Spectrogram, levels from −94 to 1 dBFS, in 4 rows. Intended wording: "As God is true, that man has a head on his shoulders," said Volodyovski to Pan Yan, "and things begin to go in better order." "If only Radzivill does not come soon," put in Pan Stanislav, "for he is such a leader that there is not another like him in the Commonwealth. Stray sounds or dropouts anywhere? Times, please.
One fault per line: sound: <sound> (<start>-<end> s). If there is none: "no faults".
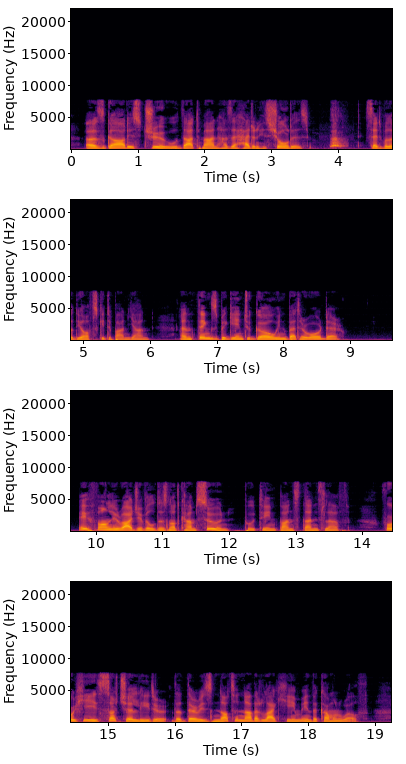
sound: bark (3.9-4.2 s)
